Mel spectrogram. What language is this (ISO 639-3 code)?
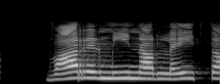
isl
